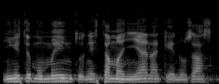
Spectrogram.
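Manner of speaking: hushed heartfelt prayer; closing prayer. Acted. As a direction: pray humbly for the church.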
